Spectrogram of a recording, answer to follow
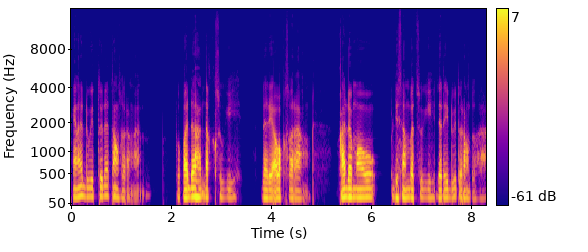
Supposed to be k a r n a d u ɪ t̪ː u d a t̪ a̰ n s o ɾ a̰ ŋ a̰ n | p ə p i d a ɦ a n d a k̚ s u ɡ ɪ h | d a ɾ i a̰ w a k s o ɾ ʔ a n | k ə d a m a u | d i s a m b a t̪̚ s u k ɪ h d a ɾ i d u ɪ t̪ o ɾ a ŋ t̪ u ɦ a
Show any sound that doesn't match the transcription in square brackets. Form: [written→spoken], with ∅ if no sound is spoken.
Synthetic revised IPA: k a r n a d u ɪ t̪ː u d a t̪ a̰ [n→ŋ] s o ɾ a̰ ŋ a̰ n | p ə p [i→a] d a ɦ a n d a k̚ s u ɡ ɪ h | d a ɾ i a̰ w a k s o ɾ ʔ a [n→ŋ] | k [ə→a] d a m a u | d i s a m b a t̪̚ s u [k→ɡ] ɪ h d a ɾ i d u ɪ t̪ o ɾ a ŋ t̪ u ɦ a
